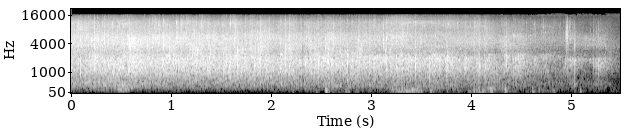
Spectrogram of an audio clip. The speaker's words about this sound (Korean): 네, 위에 올라오세요 그럼. 네, 우리 박수로 환영하겠습니다.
